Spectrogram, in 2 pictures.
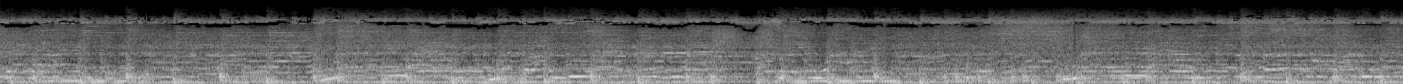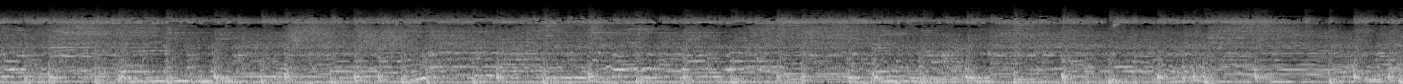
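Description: Raw rehearsal recording of a hard rock band playing: electric guitars over bass and drum kit, steady and loud.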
